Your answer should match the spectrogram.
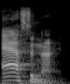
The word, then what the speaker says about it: asinine: if you that's right I said asinine with an emphasis on the first syllable it seems absolutely ridiculous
